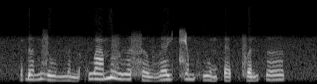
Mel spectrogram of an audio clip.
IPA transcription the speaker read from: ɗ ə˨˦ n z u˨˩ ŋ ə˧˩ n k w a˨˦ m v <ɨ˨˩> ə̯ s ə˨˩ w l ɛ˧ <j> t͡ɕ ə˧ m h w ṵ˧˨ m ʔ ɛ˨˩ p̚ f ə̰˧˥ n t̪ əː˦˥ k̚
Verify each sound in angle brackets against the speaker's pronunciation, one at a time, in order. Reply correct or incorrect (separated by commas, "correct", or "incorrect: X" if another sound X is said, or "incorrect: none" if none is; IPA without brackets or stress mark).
incorrect: ɨ˧, correct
